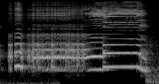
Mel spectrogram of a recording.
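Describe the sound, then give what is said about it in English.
A rooster on a farm crows once, a loud, strained cock-a-doodle-doo with a rising and falling harmonic call that stretches for over a second before cutting off. “Let me spell it for you. R O O S T E R Rooster.”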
